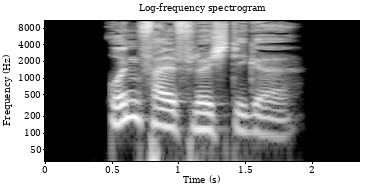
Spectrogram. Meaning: inflection of unfallflüchtig: 1. strong/mixed nominative/accusative feminine singular 2. strong nominative/accusative plural 3. weak nominative all-gender singular
- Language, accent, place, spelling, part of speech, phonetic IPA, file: German, Germany, Berlin, unfallflüchtige, adjective, [ˈʊnfalˌflʏçtɪɡə], De-unfallflüchtige.ogg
